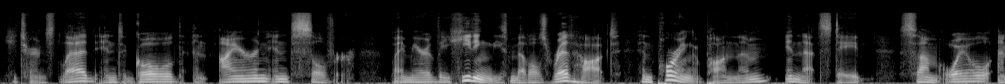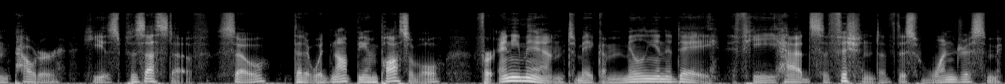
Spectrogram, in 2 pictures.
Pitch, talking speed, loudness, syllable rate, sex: 110 Hz, 165 wpm, -21 LUFS, 4.5 syllables/s, male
